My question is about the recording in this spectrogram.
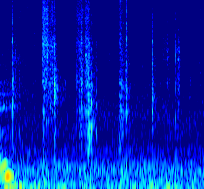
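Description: A deck of oracle reading cards (the Sacred Power Reading Cards) being shuffled by hand: a run of soft, irregular card flicks and rustles.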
